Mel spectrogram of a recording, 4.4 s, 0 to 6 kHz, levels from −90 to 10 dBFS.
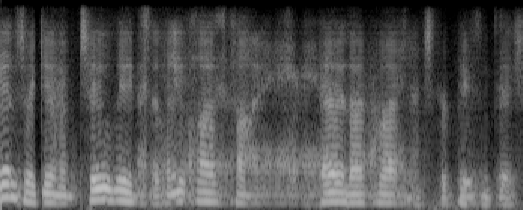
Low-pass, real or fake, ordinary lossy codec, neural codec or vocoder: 5.4 kHz; fake; AAC, 48 kbps; codec, 16 kHz, 0.5 kbps, FreqCodec, smaller model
